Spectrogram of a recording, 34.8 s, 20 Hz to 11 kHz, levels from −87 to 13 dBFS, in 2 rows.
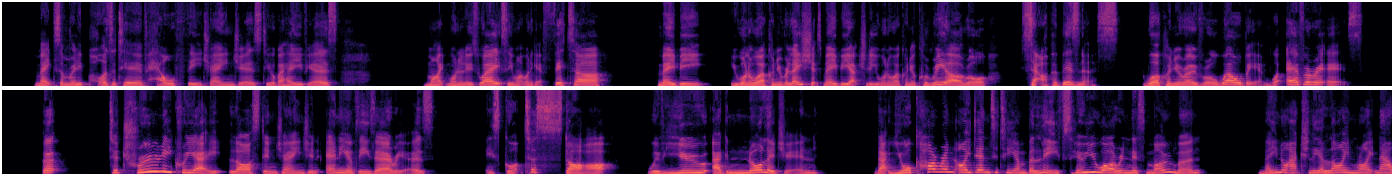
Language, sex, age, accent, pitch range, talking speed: English, female, 30-49, British, 170-255 Hz, 150 wpm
